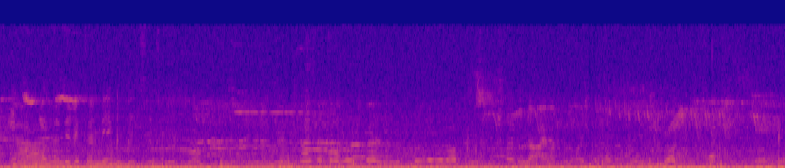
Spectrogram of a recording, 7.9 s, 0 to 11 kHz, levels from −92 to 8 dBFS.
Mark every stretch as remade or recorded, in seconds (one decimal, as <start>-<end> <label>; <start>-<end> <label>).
0.0-5.1 recorded; 5.1-6.5 remade; 6.5-7.9 recorded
